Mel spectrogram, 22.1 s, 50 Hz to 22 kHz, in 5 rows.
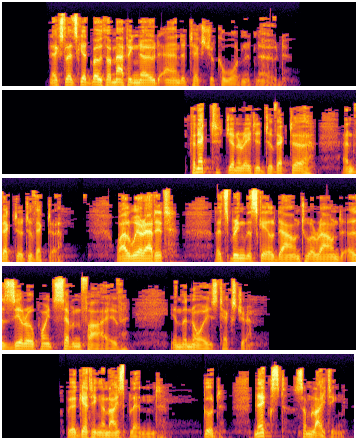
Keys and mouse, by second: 0.9 shift+a, 3.1 shift+a, 10.9-13.4 drag, 18.5 ctrl+alt+click, 20.5 KP_1.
